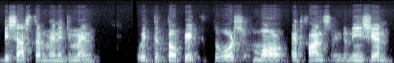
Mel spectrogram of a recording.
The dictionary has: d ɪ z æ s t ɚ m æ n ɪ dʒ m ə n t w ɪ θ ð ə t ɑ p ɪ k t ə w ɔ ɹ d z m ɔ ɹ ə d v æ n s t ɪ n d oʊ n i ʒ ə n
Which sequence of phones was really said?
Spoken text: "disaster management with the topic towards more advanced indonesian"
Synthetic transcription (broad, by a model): d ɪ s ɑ s t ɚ m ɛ n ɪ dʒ m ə n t w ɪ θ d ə t ɑ p ɪ k t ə w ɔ ɹ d s m ɔ ɹ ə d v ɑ n s i n d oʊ n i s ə n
